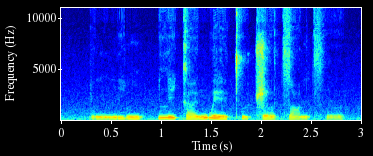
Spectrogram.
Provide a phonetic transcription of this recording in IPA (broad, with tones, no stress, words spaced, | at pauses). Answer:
pʊ˨˩ŋ n̪i˦ŋ | li˦ka˨˦ɪ̯n̪we˥˨ɪ̯t̪ʰu˨˩ ʈ͡ʂɤ˥˨t͡sɑ˥˨ŋt͡sʰɤ˨˦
